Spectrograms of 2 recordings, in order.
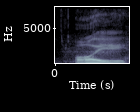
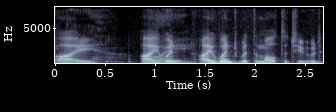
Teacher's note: he tells us that it starts in the back of the mouth, more of an oi. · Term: long I sound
